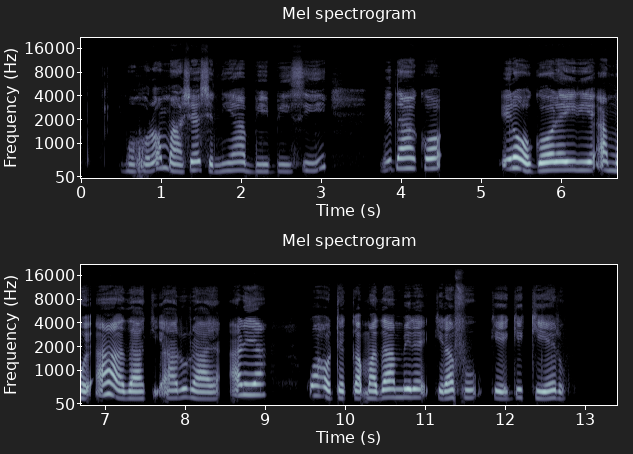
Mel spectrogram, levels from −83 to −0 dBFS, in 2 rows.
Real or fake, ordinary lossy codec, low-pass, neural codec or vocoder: real; none; 19.8 kHz; none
